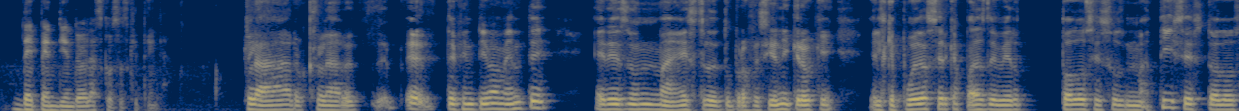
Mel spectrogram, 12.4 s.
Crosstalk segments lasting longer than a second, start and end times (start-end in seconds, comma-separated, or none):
none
